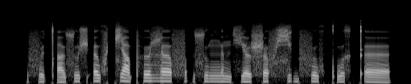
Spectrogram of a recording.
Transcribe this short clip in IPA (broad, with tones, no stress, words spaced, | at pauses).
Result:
fɵ˨˩ tʼa˨˩sʷɐ˦ʃʔɜ˦xʷ t͡ɕa˦˨pʰɵ˦ɮɐ˦f | sʷɐ˦ŋɐ˦˨nçɜ˦˨ ʂɐ˦fɕe˦ɡ fɵ˦xʷkʷʼɐ˦x kʼɜ˦˨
